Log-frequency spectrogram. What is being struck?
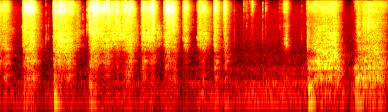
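Layer of coarse sugar crystals.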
